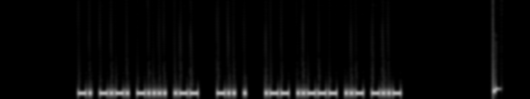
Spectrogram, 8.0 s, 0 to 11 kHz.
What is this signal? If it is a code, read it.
Morse code, heard as a keyed tone, about 30 wpm, 700 Hz. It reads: NC6W DE W2UX
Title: USA Callsign DE Callsign - 4 Characters - 30wpm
